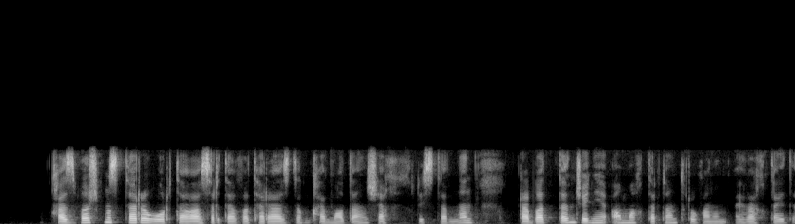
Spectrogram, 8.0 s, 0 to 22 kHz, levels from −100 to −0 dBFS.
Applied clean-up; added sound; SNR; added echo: neural mask model DeepFilterNet 3.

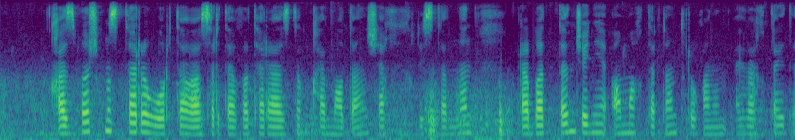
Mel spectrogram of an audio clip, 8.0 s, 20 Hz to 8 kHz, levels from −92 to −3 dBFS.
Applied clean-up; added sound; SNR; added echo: none; Rain / Thunderstorm; 13 dB; none.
